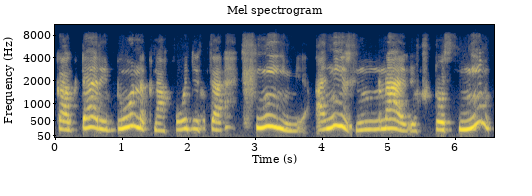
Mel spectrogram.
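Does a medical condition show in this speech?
Yes: cerebral palsy, spastic diplegia.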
